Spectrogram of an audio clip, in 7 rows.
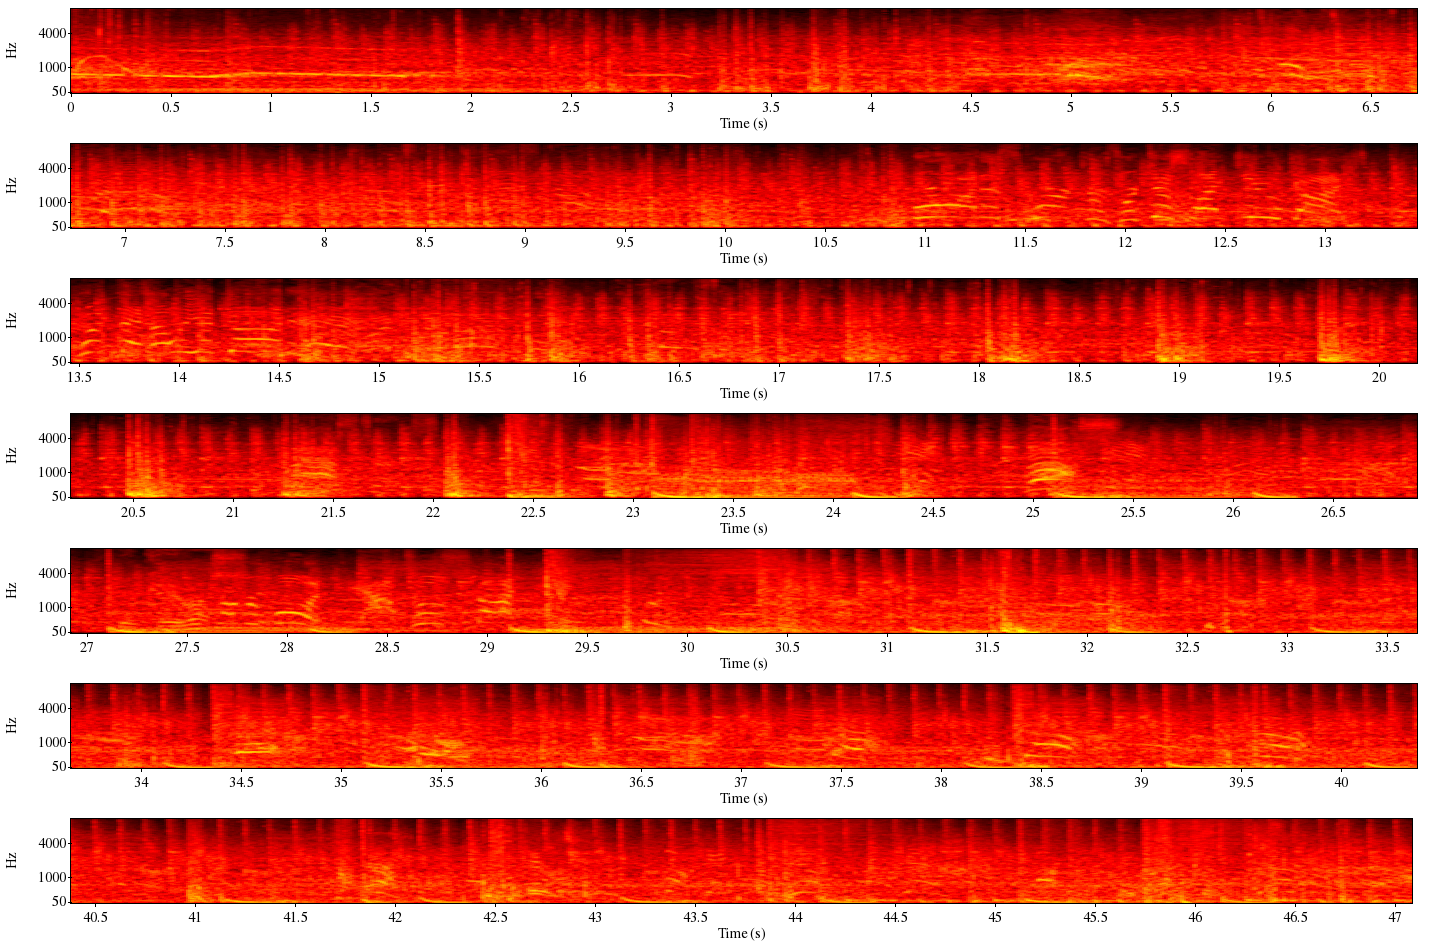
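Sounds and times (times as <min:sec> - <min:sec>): police siren wailing: 0:00.0 - 0:03.3
crowd noise: 0:00.0 - 0:47.0.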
